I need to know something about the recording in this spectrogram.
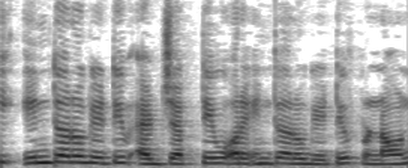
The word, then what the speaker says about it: interrogative: का, वो पार्ट है इंटरोगेटिव एडजेक्टिव. ठीक है, सबसे पहली चीज कि हमें पता होना चाहिए इट्स नॉट इंटेरोगेटिव, इट्स इंटरोगेटिव adjective.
